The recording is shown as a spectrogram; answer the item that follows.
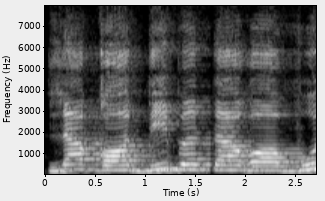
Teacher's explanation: لقد ابتغوا الفتنة، لقد قاف کو پورا ادا کریں گے، اس کے بعد دال کو با ساکن کے ساتھ ملائیں گے اور یہاں با پر ہم نے کرنا ہے قلقلہ۔ با کو ادا کرتے ہوئے آواز میں جنبش پیدا ہوگی، اسی کو قلقلہ کہا جاتا ہے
